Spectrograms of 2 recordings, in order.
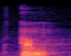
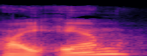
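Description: First: It is squeezed into one short sound. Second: Both words are said fully and separately.

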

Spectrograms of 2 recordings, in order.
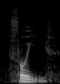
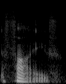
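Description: First: Said with a broad West Country vowel. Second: Said with a standard English vowel. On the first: This is how locals say it. "down Yeovil way, mate, ... We say five" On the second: This is how people elsewhere say it. "we don't say five"

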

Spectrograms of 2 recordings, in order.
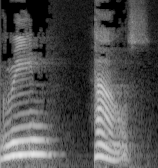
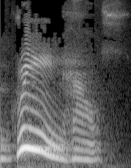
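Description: First: The stress falls on the second word, house. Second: The stress falls on the first word, green. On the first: A house that is painted green. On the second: A building where plants are grown.

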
